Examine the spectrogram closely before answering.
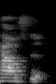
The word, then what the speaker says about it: Houston: Ça s'écrit Houston comme la ville Houston. Mais à New York ici la rue on l'appelle Houston. House.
